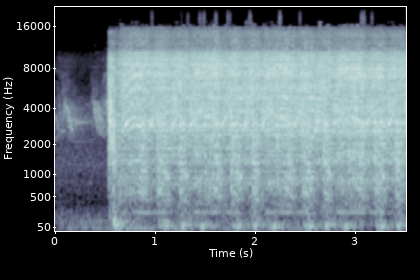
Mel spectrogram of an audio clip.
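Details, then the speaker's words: Honda K20 engine swapped into EF hatch, first start attempt with fuel pump bypassed, spark present, brake clean sprayed into intake; brisk even cranking that never fires, better ground to be tried: crank no-start, cause unconfirmed. "no nothing nothing so let me try a better ground maybe"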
